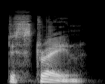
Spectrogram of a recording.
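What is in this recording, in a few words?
"distrain", British English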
